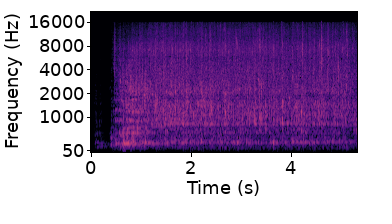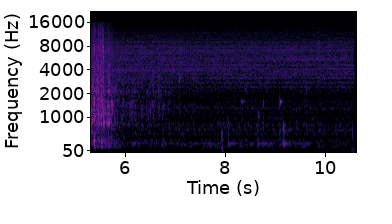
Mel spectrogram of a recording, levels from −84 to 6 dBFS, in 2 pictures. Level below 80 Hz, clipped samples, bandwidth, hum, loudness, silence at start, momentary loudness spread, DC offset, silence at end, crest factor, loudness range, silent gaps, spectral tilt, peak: -86 dBFS; under 0.1%; 16.5 kHz; none; -36 LUFS; 0.1 s; 17 LU; under 0.1%; 0.05 s; 22 dB; 16 LU; none; 0 dB/octave; -18 dBFS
